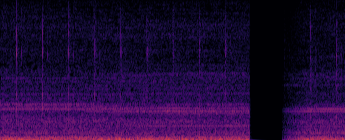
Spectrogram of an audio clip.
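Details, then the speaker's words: Chinese diesel air heater running on kerosene, cover off: sharp even ticks about four a second over steady fan rush from the fuel dosing pump; owner plans wrapping it to deaden the noise. "so we've just took the cover off and there's a little pump ing away tick tick tick tick pumping the diesel"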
